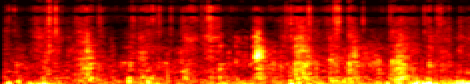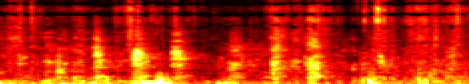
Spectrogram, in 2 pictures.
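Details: Two Miniature Bull Terriers, Ragnar and Kodi, wrestling together at play; rough scuffling bursts with panting breaths and low thuds, short snorts and grunts rising through the struggle.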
